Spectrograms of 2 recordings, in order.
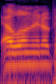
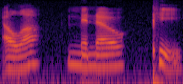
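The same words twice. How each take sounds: First: The name runs together without breaks. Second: The name is split into separate parts. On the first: It sounds like the letters L M N O P. "it's a play on... obviously" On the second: The separate words of the title are clear. "I have to split it up"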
